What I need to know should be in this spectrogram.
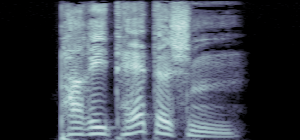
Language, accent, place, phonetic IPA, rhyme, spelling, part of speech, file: German, Germany, Berlin, [paʁiˈtɛːtɪʃm̩], -ɛːtɪʃm̩, paritätischem, adjective, De-paritätischem.ogg
- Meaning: strong dative masculine/neuter singular of paritätisch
